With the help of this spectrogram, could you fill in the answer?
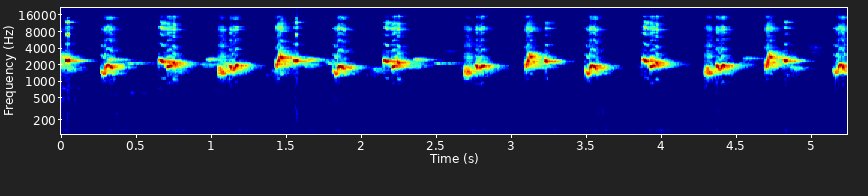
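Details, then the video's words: Sooty-headed bulbul in rapid 'ngeropel' song, played to prompt other bulbuls to reply: an unbroken run of short, bright, chirping notes alternating up and down, about two or three per second, with no other sounds. "TRUCUK NGEROPEL SANTAI BUAT PANCINGAN TRUCUKAN LAIN LANGSUNG NYAUT"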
